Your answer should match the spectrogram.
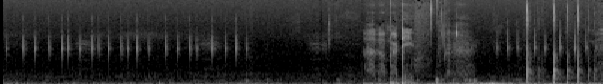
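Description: Light, even ticks, about six a second, from fingertip taps on a smartphone screen held close to a handheld microphone. From about five seconds in come louder close-up rustling, scratching and sharp clicks as the microphone is handled.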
